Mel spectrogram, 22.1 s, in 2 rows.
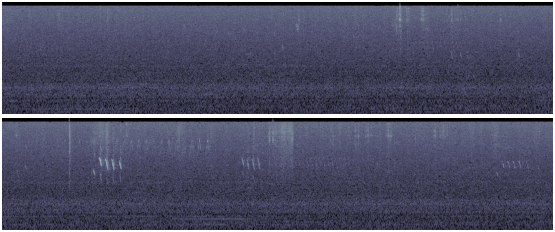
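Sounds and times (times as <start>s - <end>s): small bird chirping: 12.7s - 17.8s, 20.8s - 21.8s.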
